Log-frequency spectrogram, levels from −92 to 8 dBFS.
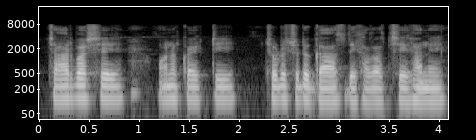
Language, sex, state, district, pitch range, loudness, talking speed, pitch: Bengali, male, West Bengal, Alipurduar, 110-120 Hz, -20 LUFS, 130 wpm, 115 Hz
